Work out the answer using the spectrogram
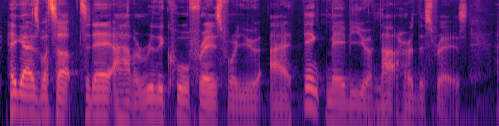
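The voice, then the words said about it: Sick, congested-sounding voice. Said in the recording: “my voice sounds terrible. I just got a cold, started last night”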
